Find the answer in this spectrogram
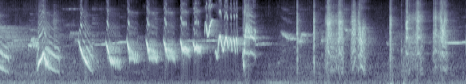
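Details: White-rumped shama song, a rich rapid series of whistled, sweeping notes and sharp clicks, descending slurs repeated through the phrase, then bright high bursts; meant to prompt other birds to sing.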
